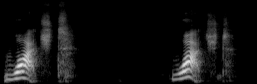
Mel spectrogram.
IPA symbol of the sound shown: t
